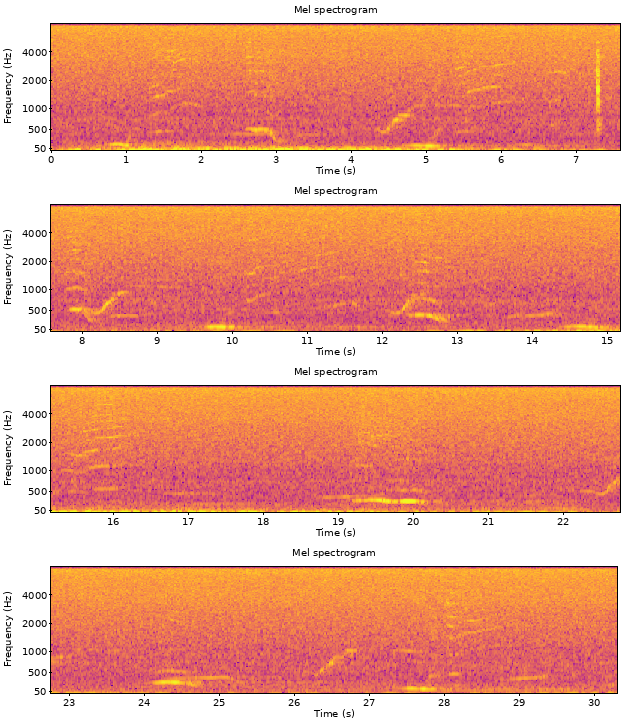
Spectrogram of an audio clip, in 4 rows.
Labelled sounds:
1.3	2.0	humpback whale, 1.0 to 1.6 kHz
2.6	2.9	humpback whale, 2.4 to 2.6 kHz
4.6	5.0	humpback whale, 0.80 to 1.1 kHz
5.5	6.2	humpback whale, 1.1 to 3.0 kHz
6.6	6.9	humpback whale, 2.3 to 2.5 kHz
8.4	8.6	humpback whale, 0.80 to 0.99 kHz
10.2	10.4	humpback whale, 1.4 to 1.8 kHz
12.3	12.7	humpback whale, 0.80 to 0.93 kHz
15.6	16.2	humpback whale, 1.0 to 2.8 kHz
22.7	22.9	humpback whale, 0.80 to 0.93 kHz
26.4	26.9	humpback whale, 0.80 to 1.1 kHz
28.2	28.7	humpback whale, 1.5 to 1.8 kHz

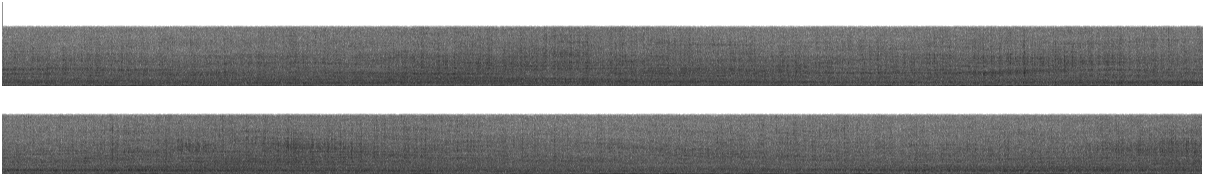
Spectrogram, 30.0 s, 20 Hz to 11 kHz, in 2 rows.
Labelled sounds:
7.7	7.9	vessel noise, 3.2 to 3.4 kHz
10.0	10.5	vessel noise, 1.6 to 3.3 kHz
19.7	20.0	vessel noise, 2.3 to 2.8 kHz

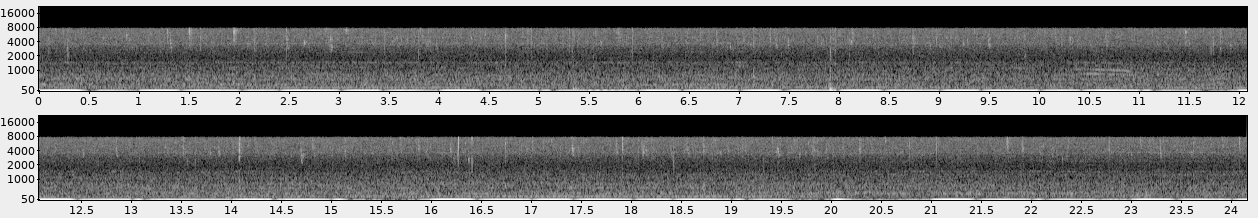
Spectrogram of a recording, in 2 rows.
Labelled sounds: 10.3	11.0	killer whale, southern resident, J pod, call S04, 0.54 to 1.6 kHz

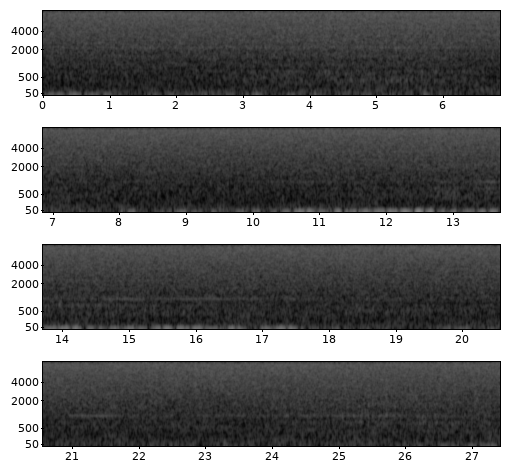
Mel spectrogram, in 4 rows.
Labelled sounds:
21.0	21.3	vessel noise, 1.0 to 1.1 kHz

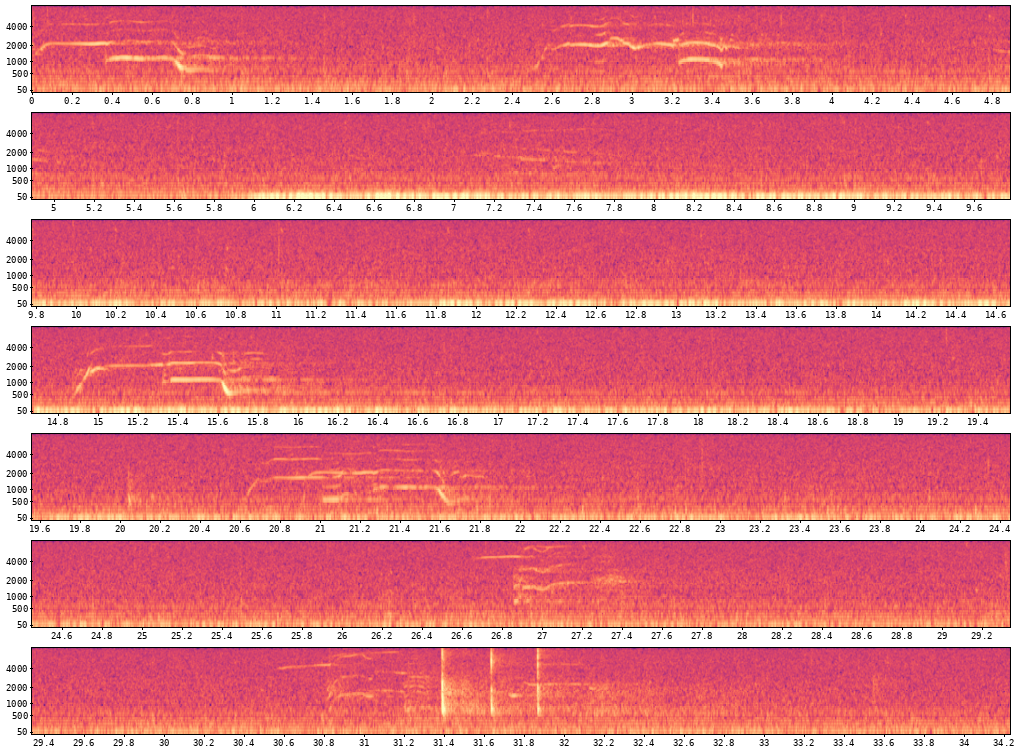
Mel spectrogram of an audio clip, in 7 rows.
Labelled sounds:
0.0	1.2	killer whale, offshore, 0.41 to 5.2 kHz
2.5	3.7	killer whale, offshore, 0.70 to 5.9 kHz
4.6	5.2	killer whale, offshore, 0.50 to 2.9 kHz
7.1	8.0	killer whale, offshore, 0.55 to 5.0 kHz
14.8	16.1	killer whale, offshore, 0.48 to 4.5 kHz
20.7	22.0	killer whale, offshore, 0.23 to 5.9 kHz
26.6	27.6	killer whale, offshore, 0.59 to 7.0 kHz
30.7	31.5	killer whale, offshore, 0.59 to 7.1 kHz

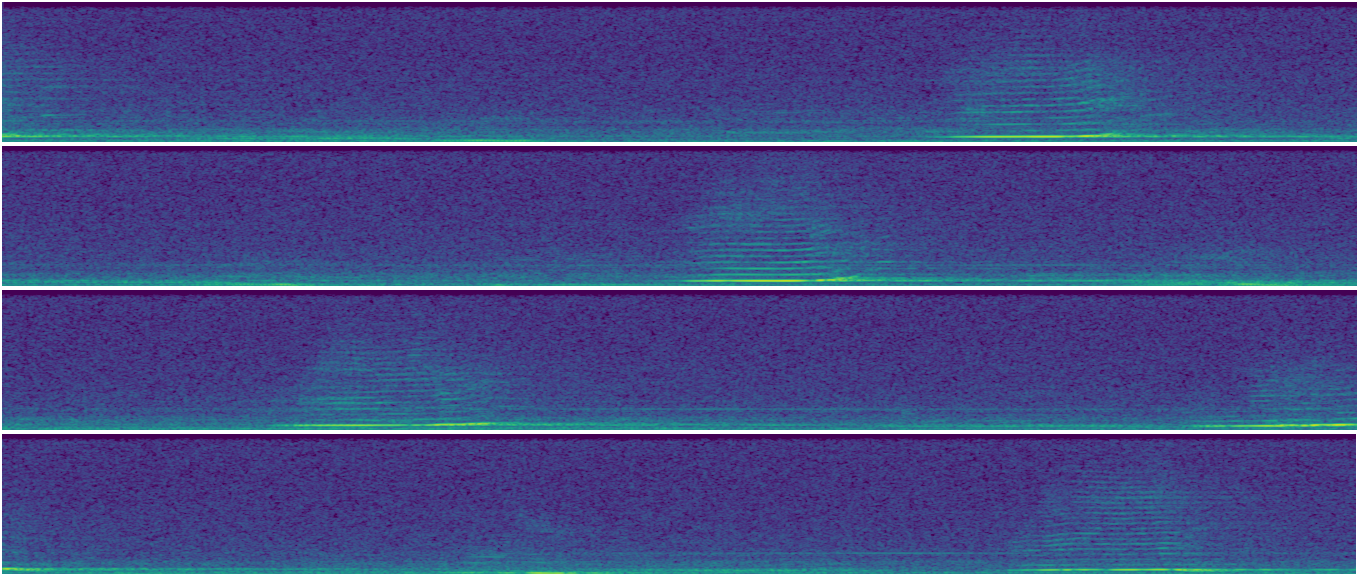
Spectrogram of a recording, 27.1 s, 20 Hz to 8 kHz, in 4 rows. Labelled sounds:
0.2	0.4	humpback whale, 1.5 to 1.7 kHz
2.4	2.7	humpback whale, 1.3 to 1.5 kHz
4.7	5.7	humpback whale, 0.99 to 5.0 kHz
10.2	11.1	humpback whale, 0.96 to 4.3 kHz
15.0	16.1	humpback whale, 1.2 to 3.3 kHz
25.5	26.3	humpback whale, 1.4 to 4.2 kHz

